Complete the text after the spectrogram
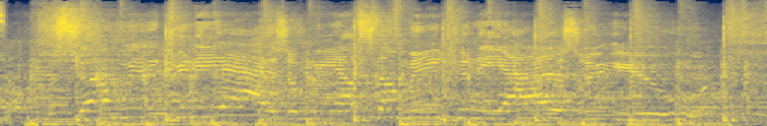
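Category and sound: rock concert recording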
